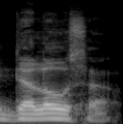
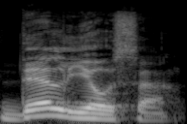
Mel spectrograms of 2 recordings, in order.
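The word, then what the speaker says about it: Dellosa: it exactly exactly like my last name is deleosa it's d-e-l-l-o-s-a yeah here in the Western World they will say delosa right yeah before I was like yeah it's okay cool but now I'm like no no no dude actually it's deliosa as usual yeah you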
